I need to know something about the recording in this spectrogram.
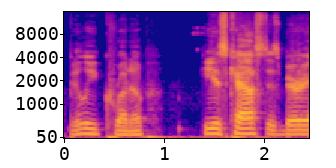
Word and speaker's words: Billy Crudup: Billy Crudup, I think is how you pronounce it. Billy Crudup.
